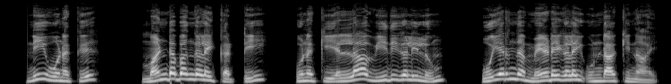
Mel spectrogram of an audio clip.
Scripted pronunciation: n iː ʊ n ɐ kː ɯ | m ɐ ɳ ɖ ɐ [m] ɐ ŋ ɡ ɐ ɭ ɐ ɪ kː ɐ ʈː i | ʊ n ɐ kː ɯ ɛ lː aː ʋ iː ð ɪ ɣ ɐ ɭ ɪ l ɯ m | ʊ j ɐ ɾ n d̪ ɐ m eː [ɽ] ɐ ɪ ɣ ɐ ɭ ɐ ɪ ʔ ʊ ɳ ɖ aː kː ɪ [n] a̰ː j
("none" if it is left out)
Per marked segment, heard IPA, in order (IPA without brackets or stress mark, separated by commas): b, ɽ, n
